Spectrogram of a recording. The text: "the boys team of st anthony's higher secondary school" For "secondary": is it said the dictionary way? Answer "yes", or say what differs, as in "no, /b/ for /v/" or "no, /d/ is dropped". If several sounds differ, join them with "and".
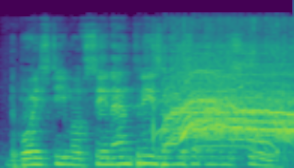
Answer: no, /k/ is dropped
